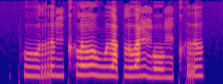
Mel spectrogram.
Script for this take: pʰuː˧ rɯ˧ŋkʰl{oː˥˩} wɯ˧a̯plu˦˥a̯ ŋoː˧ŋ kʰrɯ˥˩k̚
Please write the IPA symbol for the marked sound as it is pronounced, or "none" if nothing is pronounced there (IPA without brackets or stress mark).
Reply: ɤː˥˩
